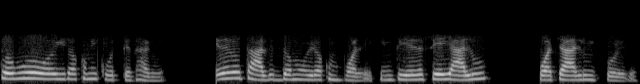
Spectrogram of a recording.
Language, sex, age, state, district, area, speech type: Bengali, female, 30-45, West Bengal, North 24 Parganas, urban, conversation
